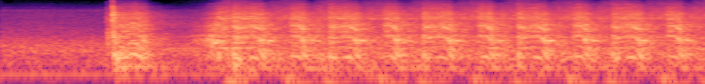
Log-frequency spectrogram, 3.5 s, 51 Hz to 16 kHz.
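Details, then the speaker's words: 1999 Harley-Davidson Road King EFI V-twin after priming the fuel pump to purge air: brief crank, then it catches and settles into a steady, even loping idle. "Oh, that sounds good. Yes, I think we got it. Will it start? Let's try it again. That sounds a lot better."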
